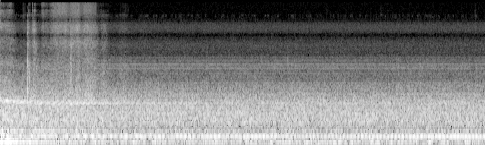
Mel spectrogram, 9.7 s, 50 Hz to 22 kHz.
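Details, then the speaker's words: Tatung 12-inch LC-12 oscillating fan, likely 1980s, running: faint steady low hum and soft airy wash with the distinct whirr, no wobble or rattle; healthy. "e's hi so it has that really distinct whirring sound kind of similar to the galaxy fans and aside from that noise the fan is really quiet if you just eliminated that that whirring noise that i'm talking about it would be near silent"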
